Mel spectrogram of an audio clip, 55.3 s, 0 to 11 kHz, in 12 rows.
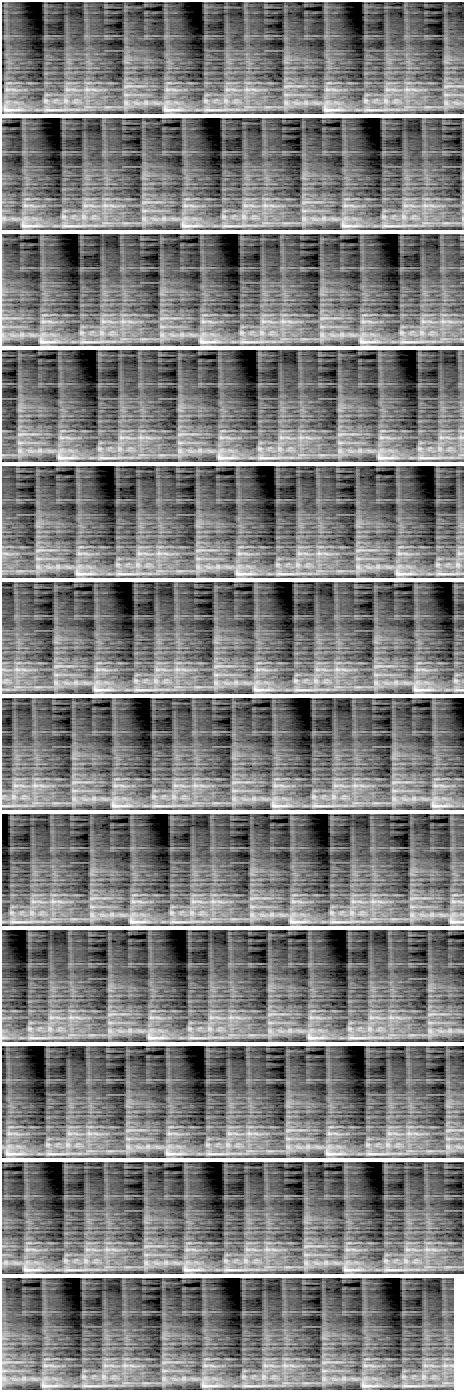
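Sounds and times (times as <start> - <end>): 
djembe groove: 0.0 - 55.3.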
